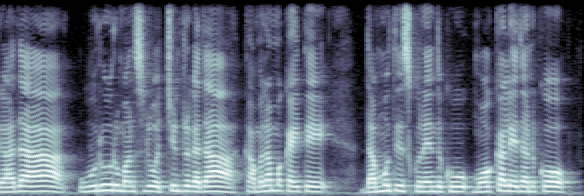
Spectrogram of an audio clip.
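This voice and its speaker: Village servant man, rambling, chatty, even tone, read by a woman. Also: mid-range voice, moderate pace, lightly acted. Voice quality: plain dialect, rambling.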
